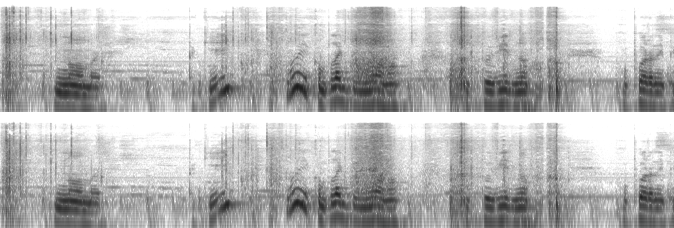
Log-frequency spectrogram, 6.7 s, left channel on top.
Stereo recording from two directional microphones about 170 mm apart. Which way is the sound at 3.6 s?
Centre (ahead or behind).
